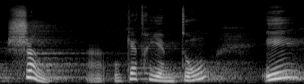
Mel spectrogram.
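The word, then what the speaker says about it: sheng (聲): Et cette partie haute du caractère, vous la retrouvez Hein, euh, dans euh, le mot qui désigne le son, hein, euh, qui se prononce en chinois moderne sheng.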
